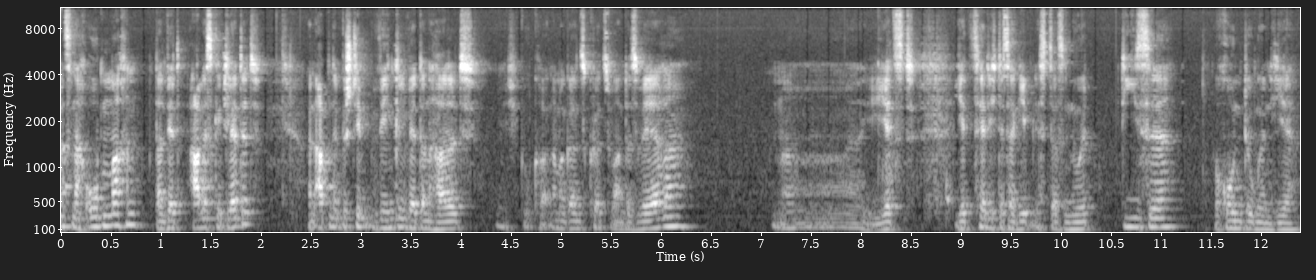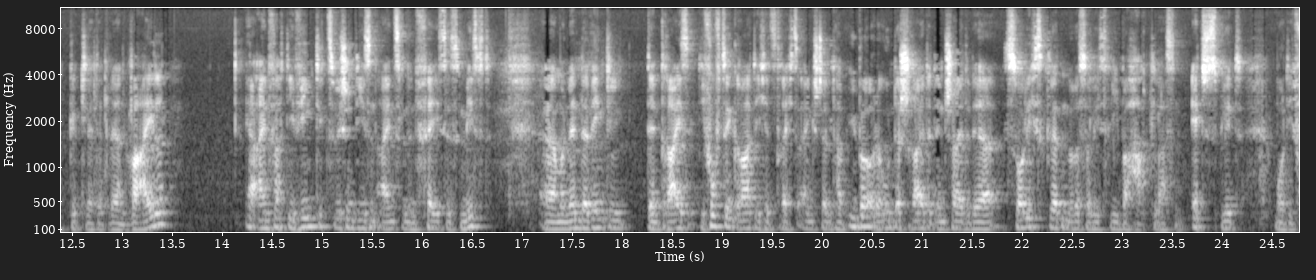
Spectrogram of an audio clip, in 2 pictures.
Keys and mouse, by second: 8.8-9.4 middle drag, 13.0 Tab, 23.3 Tab.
